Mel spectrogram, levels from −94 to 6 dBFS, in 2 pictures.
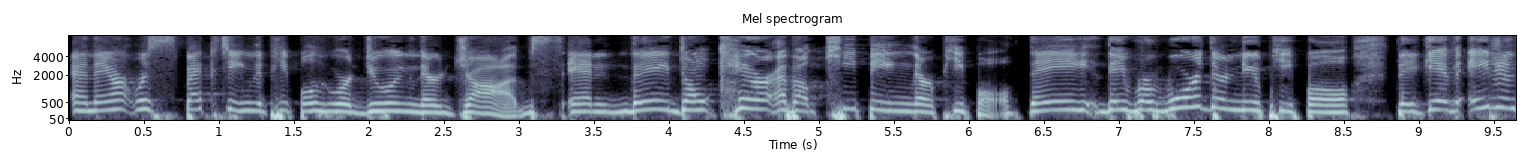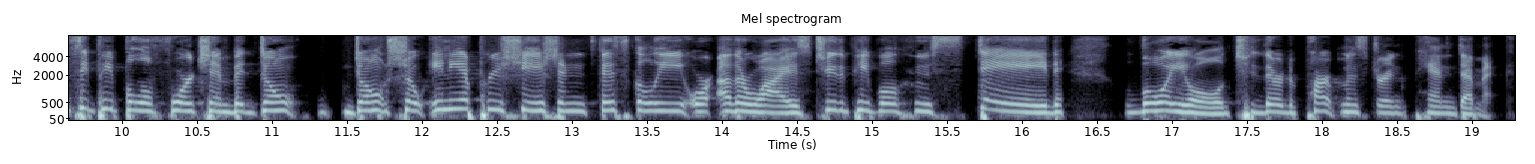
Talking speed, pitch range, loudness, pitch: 160 wpm, 220-265 Hz, -20 LUFS, 245 Hz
